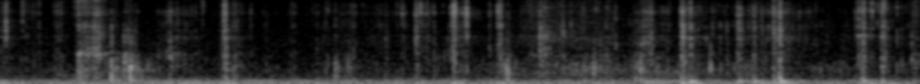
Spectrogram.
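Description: A utility blade carves shavings off a solid, dry purple (lilac) soap bar. It makes a run of short, crisp scraping and crunching cuts with bright, dry crackle over a steady low hum. Each cut stops quickly with almost no ring.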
